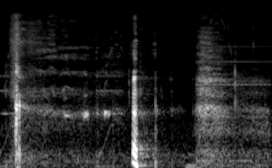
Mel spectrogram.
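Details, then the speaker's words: Pet rabbit sneezing during a sneeze attack: two quick, sharp little sneezes with a softer snort-like burst after, over faint background sound. "if you can hear that that's my bunny sneezing"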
